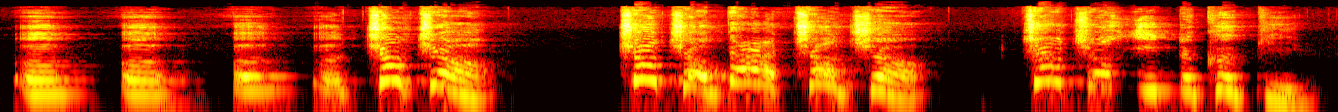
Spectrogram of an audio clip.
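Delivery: stall, then pin it on the dog with fake innocence; child blaming dog. Preacher voicing a child blaming the dog, mock innocent child.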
